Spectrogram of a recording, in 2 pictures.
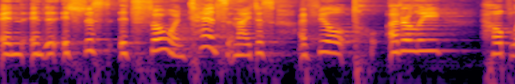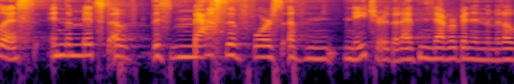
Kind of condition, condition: setting, live audience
